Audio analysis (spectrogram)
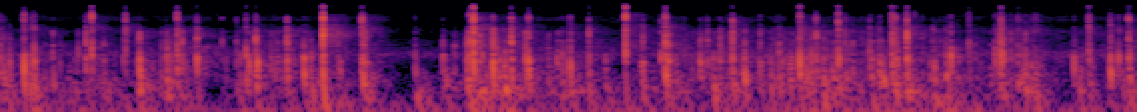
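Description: A full plastic bag of dry egg noodles is turned and folded by both hands. The plastic gives off a steady run of quiet, sharp, bright crinkles and crackles with little low end, and brief snaps stand out above the rustling.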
